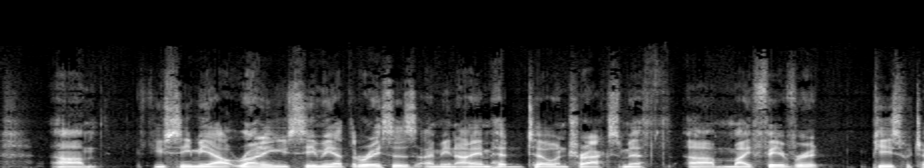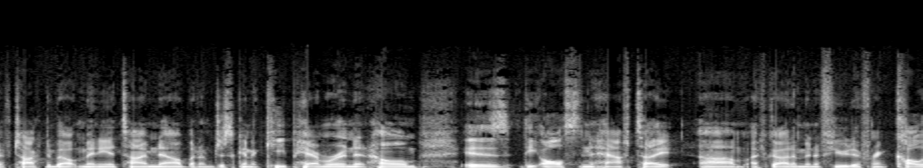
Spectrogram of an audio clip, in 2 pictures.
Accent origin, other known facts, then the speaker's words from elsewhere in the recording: Worcester, Massachusetts, United States; where I grew up in Worcester, Massachusetts.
